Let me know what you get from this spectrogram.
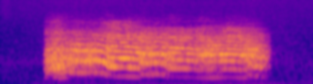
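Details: Alpaca screaming: one loud, harsh, wavering cry of about three seconds, strongly harmonic and nasal, starting abruptly and holding a fairly level, slightly bending pitch before cutting off, with silence around it.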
